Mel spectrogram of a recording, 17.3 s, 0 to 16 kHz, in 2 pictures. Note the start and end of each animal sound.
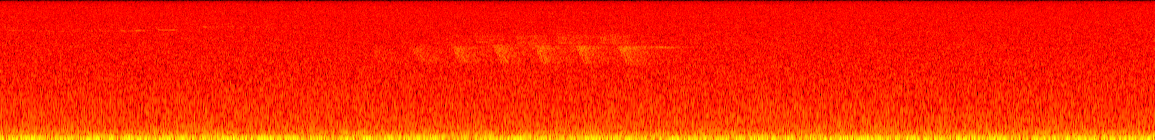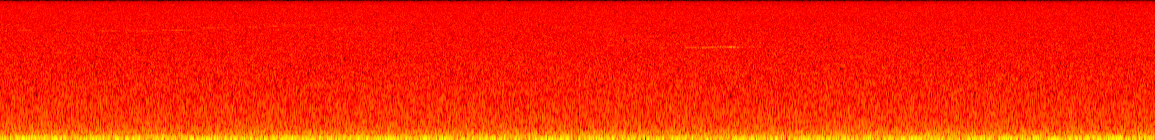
[0.00, 2.03] Golden-crowned Kinglet (Regulus satrapa)
[2.82, 4.85] Ovenbird (Seiurus aurocapilla)
[4.58, 5.22] Black-throated Green Warbler (Setophaga virens)
[8.48, 11.38] Golden-crowned Kinglet (Regulus satrapa)
[13.24, 14.32] Black-throated Green Warbler (Setophaga virens)

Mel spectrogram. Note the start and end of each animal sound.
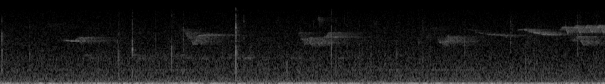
[0.00, 6.06] Red-eyed Vireo (Vireo olivaceus)
[4.59, 6.06] Black-throated Blue Warbler (Setophaga caerulescens)

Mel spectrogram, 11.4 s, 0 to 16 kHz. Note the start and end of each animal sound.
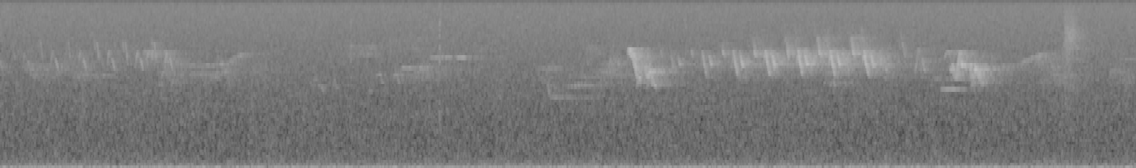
[0.00, 2.05] Ovenbird (Seiurus aurocapilla)
[1.22, 2.74] Eastern Wood-Pewee (Contopus virens)
[3.61, 4.84] Wood Thrush (Hylocichla mustelina)
[5.31, 6.23] Wood Thrush (Hylocichla mustelina)
[6.11, 6.81] Red-eyed Vireo (Vireo olivaceus)
[6.56, 9.16] Ovenbird (Seiurus aurocapilla)
[9.26, 10.56] Eastern Wood-Pewee (Contopus virens)
[9.31, 9.94] Red-eyed Vireo (Vireo olivaceus)

